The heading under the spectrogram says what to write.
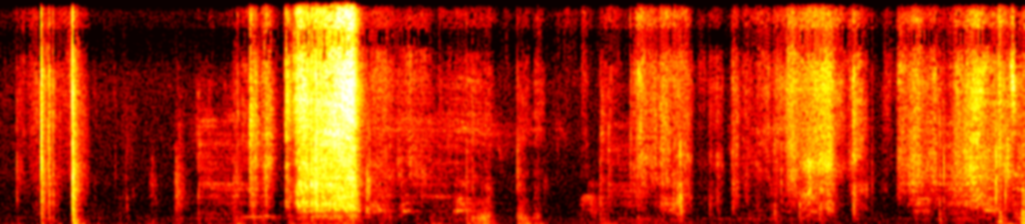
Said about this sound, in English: I just need to tear it down a teeny tiny bit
